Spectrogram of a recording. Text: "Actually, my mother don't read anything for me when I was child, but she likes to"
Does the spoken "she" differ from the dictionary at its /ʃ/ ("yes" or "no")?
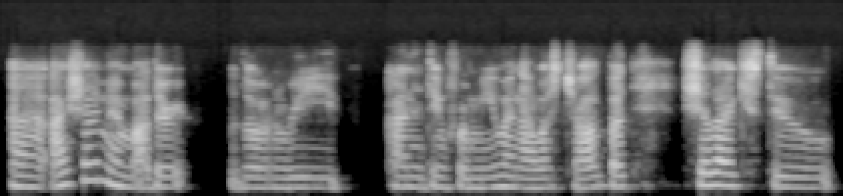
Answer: no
